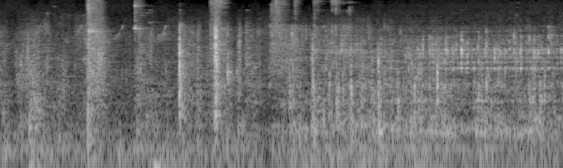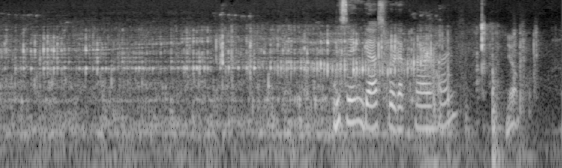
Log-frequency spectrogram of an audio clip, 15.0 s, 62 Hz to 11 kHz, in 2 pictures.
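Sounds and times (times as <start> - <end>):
fuel pouring into tank: 3.2 - 14.0.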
